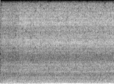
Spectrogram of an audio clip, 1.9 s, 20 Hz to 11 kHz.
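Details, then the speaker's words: Hornby T9 model locomotive after motor replacement, low power test: tiny motor whirs with a coarse, gritty hiss instead of a clean hum; runs rough, cause unclear, wheels not yet cleaned. "well it's working I can hear that motor spinning up it doesn't sound healthy I must admit but of course it works better than not so"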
